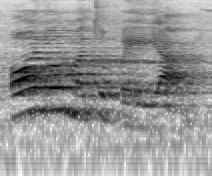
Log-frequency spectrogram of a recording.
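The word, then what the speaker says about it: onomatopoeia: So this one class it is pronounced as onomatopea.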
